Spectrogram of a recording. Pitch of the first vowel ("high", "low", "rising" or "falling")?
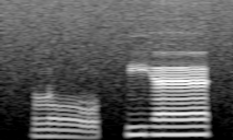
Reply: low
